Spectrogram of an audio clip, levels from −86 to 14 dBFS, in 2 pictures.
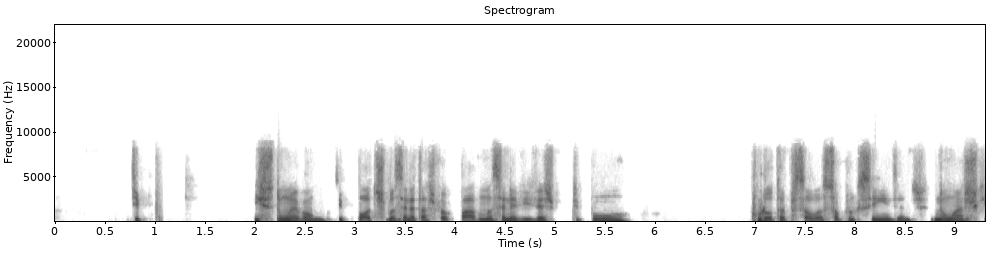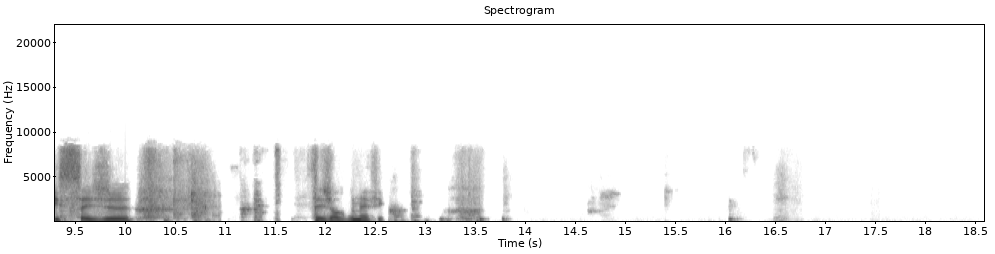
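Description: Gain pumping runs throughout: the gain ducks by around 10 dB under loud speech, likely from excessive input gain driving a fast limiter.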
